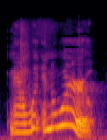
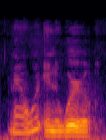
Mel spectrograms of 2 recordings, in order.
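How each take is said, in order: First: Much higher, sing-song repeat; mock baby-talk question. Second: Said in the usual way. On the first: Owner asking the dramatic dog, high mock disbelief. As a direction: ask it again in a high doggy voice.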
